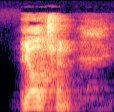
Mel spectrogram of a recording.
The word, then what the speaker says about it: Yelchin: Is that how you say his name? – Yelchin.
